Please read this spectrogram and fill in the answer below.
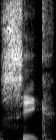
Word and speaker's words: Sikh: And then there's a Sikh guy named who says he's sick and not Sikh. He says he's sick. He pronounces it sick instead of Sikh. I think sometimes people can pronounce it either way.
